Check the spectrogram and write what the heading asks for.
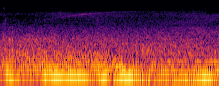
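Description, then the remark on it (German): Dense city road traffic in London rumbles steadily, with engines droning and a low, constant hum of passing cars and heavier vehicles, no voices. “obwohl sie hier nicht auf der rechten, sondern eben auf der linken Seite fahren muss, bisweilen durch dichten Verkehr.”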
